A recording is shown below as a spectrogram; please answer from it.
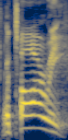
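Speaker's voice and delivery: mock crowd yell, high and loud. Imitating the arena crowd shouting the answer. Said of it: "everybody in the crowd's yelling".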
